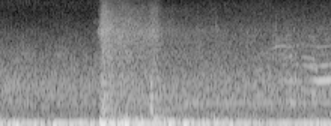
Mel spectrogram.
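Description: BMX start gate dropping at the start of a race: one sharp bang about two-thirds of a second in, then a second, weaker knock just after, over a steady low rumble.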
